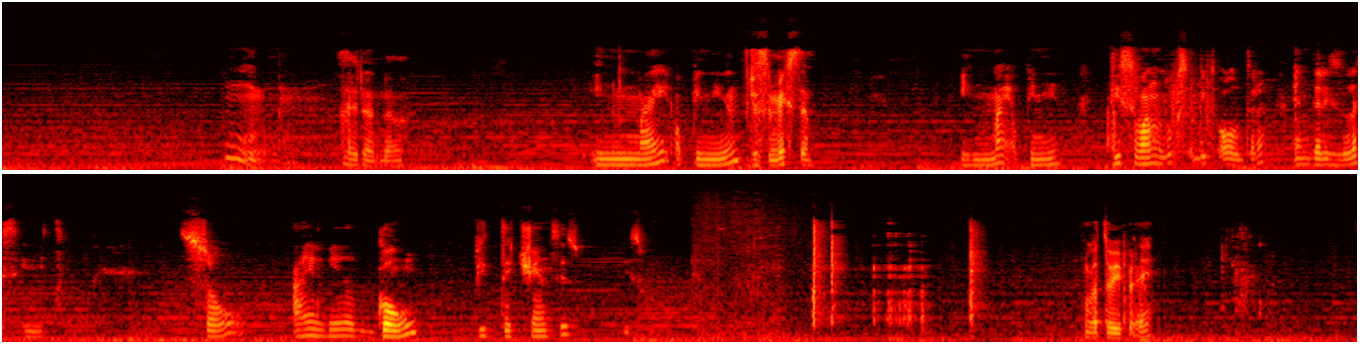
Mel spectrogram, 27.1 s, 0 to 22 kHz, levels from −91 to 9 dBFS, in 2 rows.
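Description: No technical faults are audible.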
